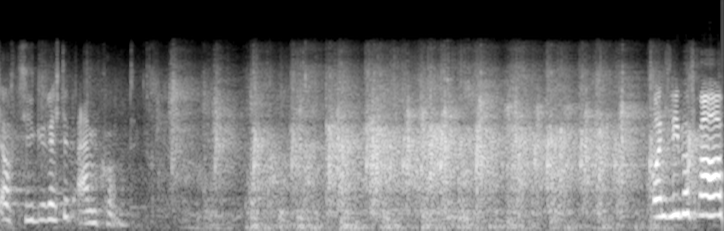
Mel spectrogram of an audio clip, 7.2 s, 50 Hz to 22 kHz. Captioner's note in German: Beifall bei dem BÜNDNIS 90/DIE GRÜNEN und der CDU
